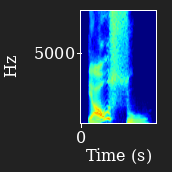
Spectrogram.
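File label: "雕塑", Chinese; HSK6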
